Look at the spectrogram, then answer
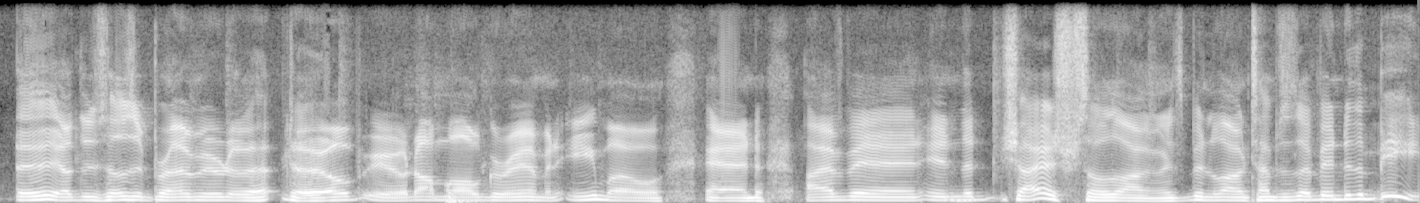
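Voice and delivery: teasing voice, slow, drawn out, light and high. Imitating the Celestant Prime mocking the others: mocking Celestant Prime voice. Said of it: "He's like".

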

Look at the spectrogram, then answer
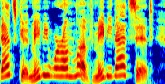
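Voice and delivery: put-on very high, bright, sing-song cheerful tone. Interpreting what she is saying, voicing her line: mock-cheerful. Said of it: "And not quite as cheerful as that".

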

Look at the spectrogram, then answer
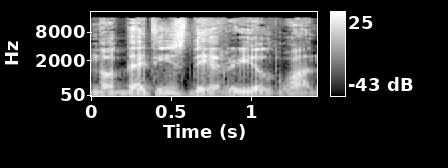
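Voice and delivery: put-on Russian accent. Retelling the doctor's answer about the broken model: imitating a russian accent. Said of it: "and he's Russian".

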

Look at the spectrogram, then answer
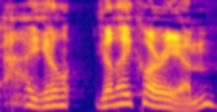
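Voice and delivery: put-on Irish accent with very high pitch. Retelling a cousin's question on a first visit, in cousin Ashley's Irish accent. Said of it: "we don't do, do accents".

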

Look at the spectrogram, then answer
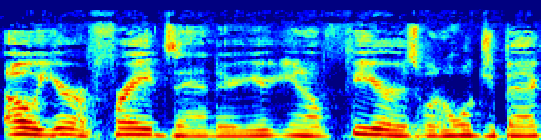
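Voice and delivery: ordinary delivery

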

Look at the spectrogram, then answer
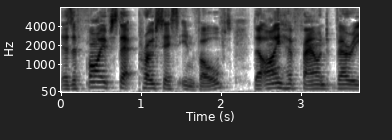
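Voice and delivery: ordinary talk, nothing marked

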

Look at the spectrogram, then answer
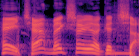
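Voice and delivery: put-on very high, old-fashioned, old-timey way of talking. Joking about how people talked long ago: old-timey voice. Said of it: "talk in old-timey voice".

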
